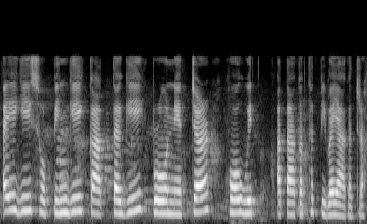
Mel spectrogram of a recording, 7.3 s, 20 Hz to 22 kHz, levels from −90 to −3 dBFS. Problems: background sounds at intervals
